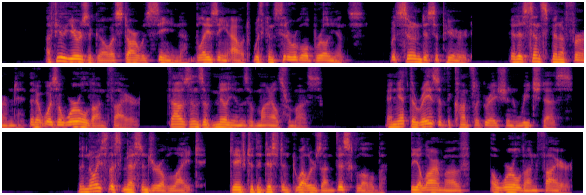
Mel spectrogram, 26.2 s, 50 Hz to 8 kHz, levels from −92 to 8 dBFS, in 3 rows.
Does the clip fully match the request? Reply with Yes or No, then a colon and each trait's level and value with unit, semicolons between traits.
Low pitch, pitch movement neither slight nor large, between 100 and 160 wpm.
Yes: low, 110 Hz; average, 3.5 semitones; average, 155 wpm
